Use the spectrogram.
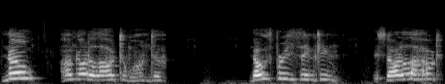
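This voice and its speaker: A man's voice: sits high, normal speed, highs cut off, pitched above the performer's own voice. A man voicing a cranky, indignant old synth with a blustering, exaggerated generic old man voice in a comedy skit. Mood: rigid, obedient. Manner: blustering, repetitive, scolding.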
